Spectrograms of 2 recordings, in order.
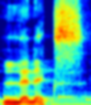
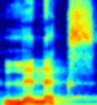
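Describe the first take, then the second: First: The first vowel is a short i, as in pin. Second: The first vowel is a short i, as in pin.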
